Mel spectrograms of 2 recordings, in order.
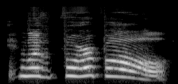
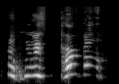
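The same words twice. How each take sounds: First: Stretched out slowly, savoring it; slow and drawn out. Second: Laughing through the words. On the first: Savoring her purple antifreeze for chat, slow and drawn out. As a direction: linger on every word. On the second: Gushing to chat about her antifreeze, laughing. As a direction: giggle it out, delighted. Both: Real, not acted.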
